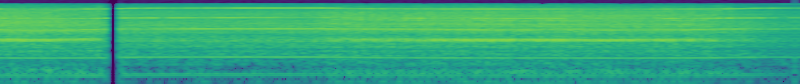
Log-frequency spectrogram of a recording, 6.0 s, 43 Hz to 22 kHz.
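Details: Normal motor under light load: a Nirey KE280 knife sharpener at stage 2 (0.6 kg down pressure) gives a clean, steady whine holding constant pitch after a brief dropout; the load on the motor is slight.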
